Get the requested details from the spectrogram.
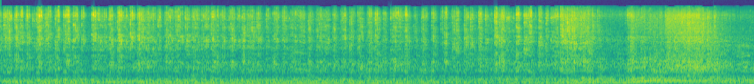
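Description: A drag racing car's engine idles loudly with a deep rumble.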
